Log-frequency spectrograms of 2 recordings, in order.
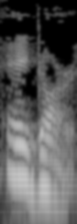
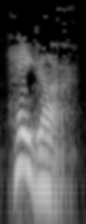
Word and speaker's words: Hagar: For example, over in the book of Galatians, in the King James Bible, it speaks about Agar, A-G-A-R. That should be pronounced Hagar. Go back to the Old Testament. We're now talking about Hagar. The translators ignored what we call a rough breathing.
